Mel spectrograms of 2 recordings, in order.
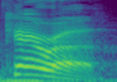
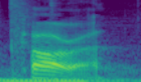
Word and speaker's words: KARA: fact junk its Jun K popular girls name kara often confuses it with the real pronunciation Cara okay so internationally they go by K NK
